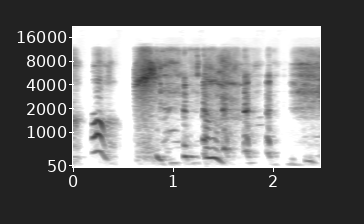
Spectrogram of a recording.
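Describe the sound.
A sneeze bursts out as a sharp, breathy blast between short stretches of talk.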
